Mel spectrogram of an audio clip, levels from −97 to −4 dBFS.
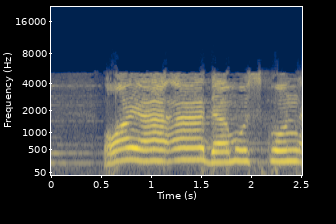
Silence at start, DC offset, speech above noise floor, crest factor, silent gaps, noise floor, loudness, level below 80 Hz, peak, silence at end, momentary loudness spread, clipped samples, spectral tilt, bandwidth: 0 s; under 0.1%; 25 dB; 12 dB; none; -40 dBFS; -14 LUFS; -52 dBFS; -4 dBFS; 0 s; 7 LU; under 0.1%; -7.5 dB/octave; 5.6 kHz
